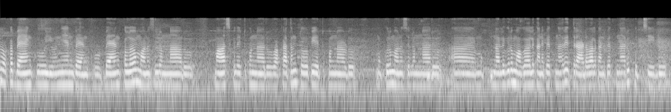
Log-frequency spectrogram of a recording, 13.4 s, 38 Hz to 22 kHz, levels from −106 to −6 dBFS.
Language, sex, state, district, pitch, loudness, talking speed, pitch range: Telugu, female, Andhra Pradesh, Visakhapatnam, 175 Hz, -18 LUFS, 105 wpm, 170-180 Hz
